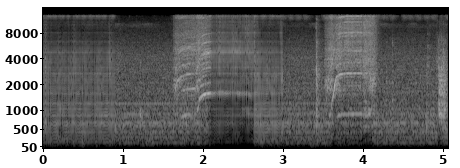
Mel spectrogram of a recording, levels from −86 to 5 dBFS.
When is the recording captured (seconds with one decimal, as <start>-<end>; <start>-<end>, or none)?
0.9-2.1; 3.0-5.1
